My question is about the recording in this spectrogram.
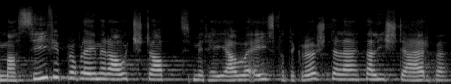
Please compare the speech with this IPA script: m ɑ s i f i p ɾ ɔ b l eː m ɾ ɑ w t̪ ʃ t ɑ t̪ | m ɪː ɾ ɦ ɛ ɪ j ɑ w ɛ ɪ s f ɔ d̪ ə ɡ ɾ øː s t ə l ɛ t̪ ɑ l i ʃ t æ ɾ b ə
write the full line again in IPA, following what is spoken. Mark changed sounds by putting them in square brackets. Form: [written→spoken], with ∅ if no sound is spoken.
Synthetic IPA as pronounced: m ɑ s [i→iː] f i p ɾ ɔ b l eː m ɾ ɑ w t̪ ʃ t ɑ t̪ | m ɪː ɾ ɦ ɛ ɪ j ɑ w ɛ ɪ s f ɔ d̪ ə ɡ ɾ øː [s→ʃ] t ə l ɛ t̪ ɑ l i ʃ t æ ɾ b ə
